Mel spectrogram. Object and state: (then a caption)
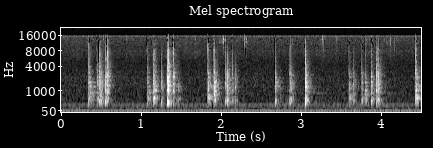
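Synthetic-head frame drum. Long gold metal finger claws tap on a hollow, round Remo frame drum with a synthetic head. Quick clusters of light, clicky taps with a mid-range tone each die away almost at once. A faint steady hum sits underneath throughout.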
